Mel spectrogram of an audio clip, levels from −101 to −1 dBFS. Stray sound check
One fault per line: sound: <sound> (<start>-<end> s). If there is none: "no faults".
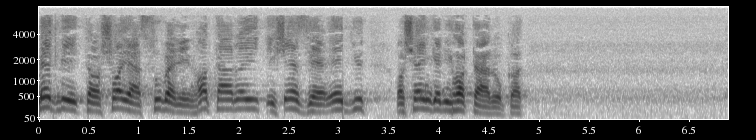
no faults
